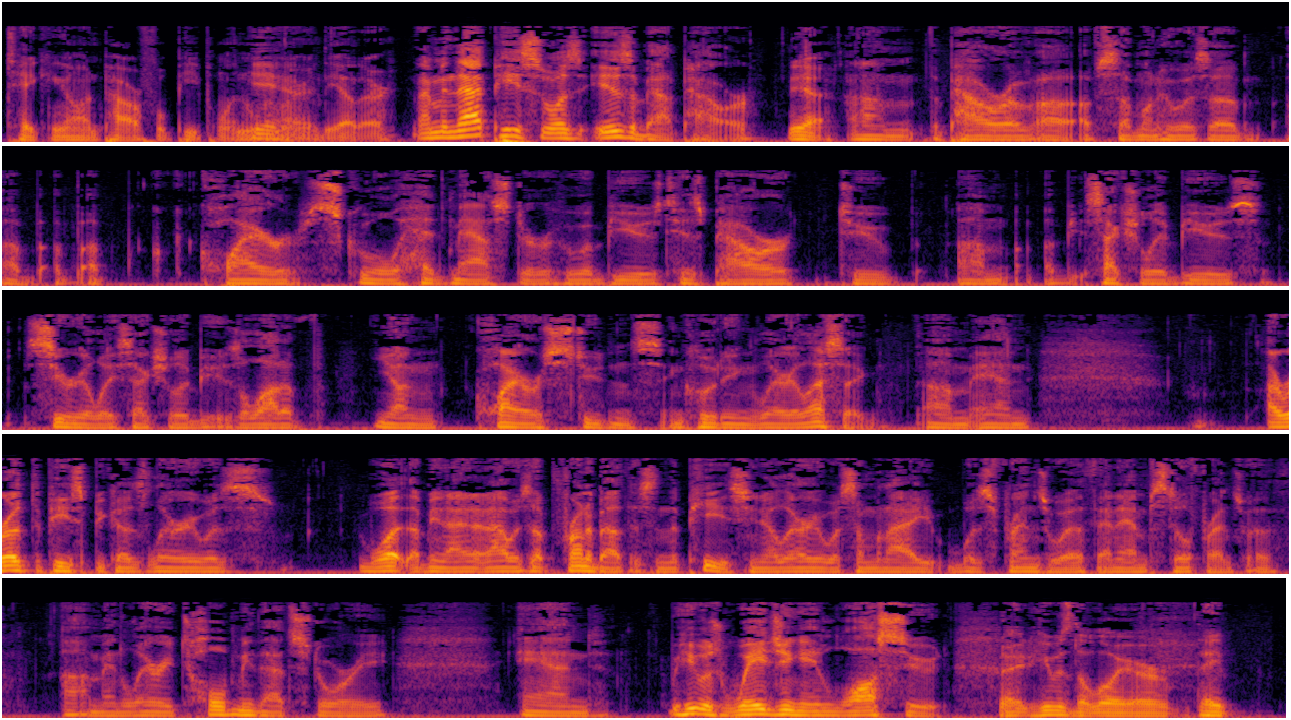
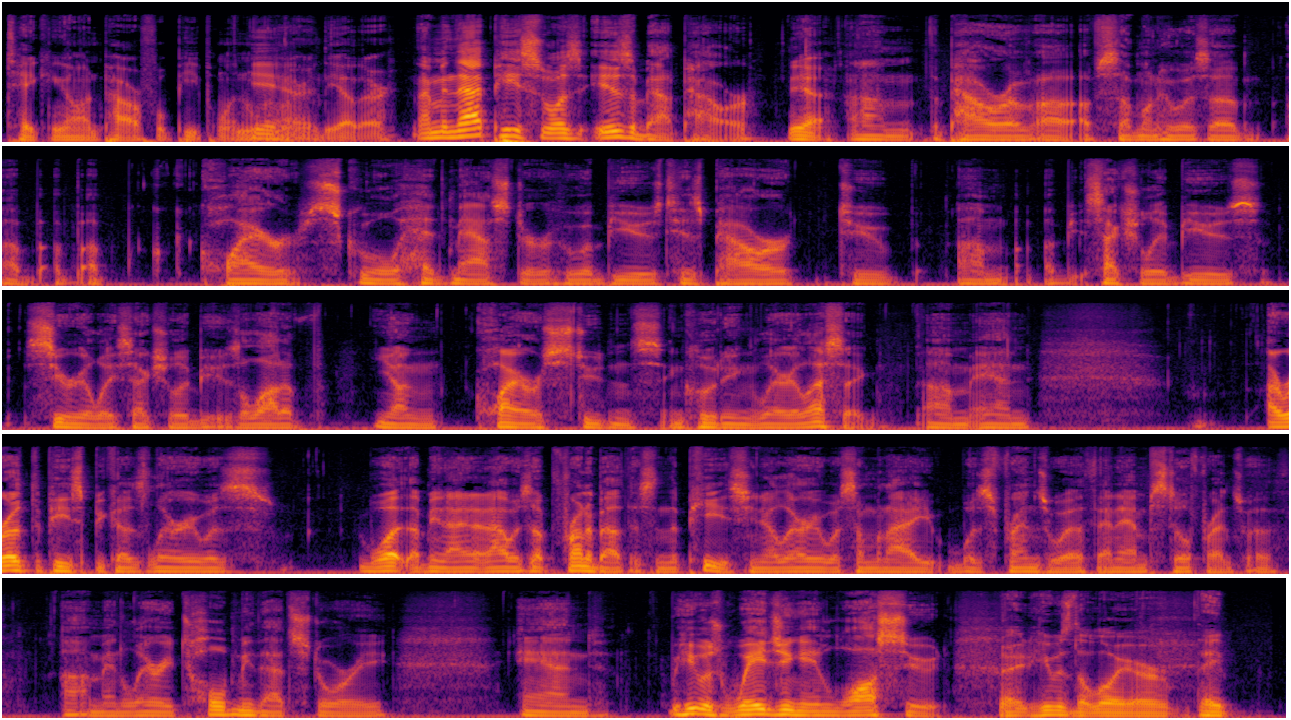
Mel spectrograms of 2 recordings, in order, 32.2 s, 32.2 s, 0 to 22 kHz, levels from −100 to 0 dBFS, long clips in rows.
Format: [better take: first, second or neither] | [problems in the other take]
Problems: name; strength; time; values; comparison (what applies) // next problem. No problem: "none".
second | garbled, watery; slightly; nothing above 10.5 kHz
